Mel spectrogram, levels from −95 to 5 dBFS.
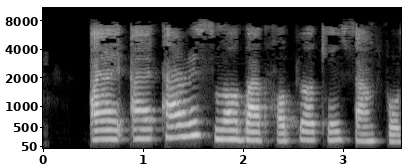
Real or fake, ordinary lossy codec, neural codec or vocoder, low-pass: fake; MP3, 32 kbps; codec, 24 kHz, 0.9 kbps, WavTokenizer, medium music audio release; 9.9 kHz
